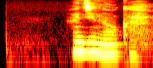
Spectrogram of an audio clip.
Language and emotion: Russian, sad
